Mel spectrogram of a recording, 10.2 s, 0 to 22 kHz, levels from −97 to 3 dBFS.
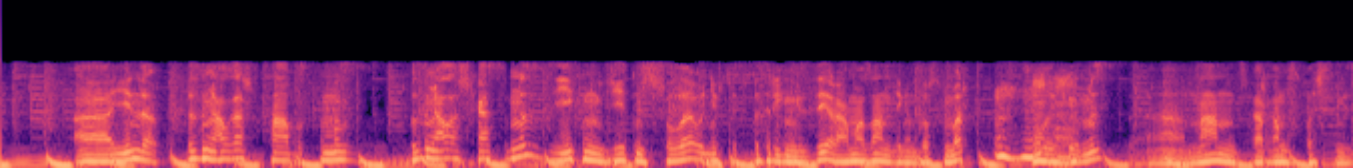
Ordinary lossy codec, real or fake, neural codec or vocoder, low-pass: MP3, 32 kbps; real; none; 5.4 kHz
